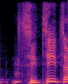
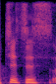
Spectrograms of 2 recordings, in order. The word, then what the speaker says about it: tzitzit: So tzitzit or tzitzis, as different pronunciations, are a religious garment that are worn by Orthodox men.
